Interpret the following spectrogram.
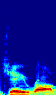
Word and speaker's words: J-Rod: Can we have like J-Rod, Mikael, like well, J-Rod is actually J-Rod, like like A-Rod, Alex Rodriguez.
